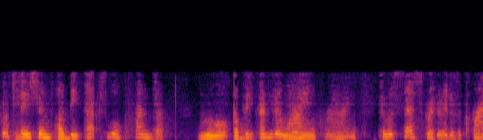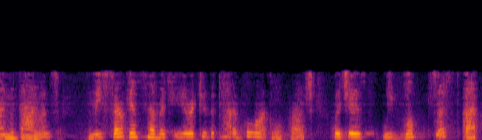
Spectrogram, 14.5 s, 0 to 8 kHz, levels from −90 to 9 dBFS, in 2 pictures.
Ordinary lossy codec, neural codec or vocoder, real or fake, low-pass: AAC, 16 kbps; codec, 44.1 kHz, 0.9 kbps, DAC; fake; 7.2 kHz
